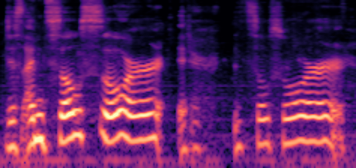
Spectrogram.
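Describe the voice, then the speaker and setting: A woman vlogging casually about her recovery, sore and short of breath, with a sore throat, talking haltingly with sighs and restarts. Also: mid-range voice, darkish tone. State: sore and winded after surgery.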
